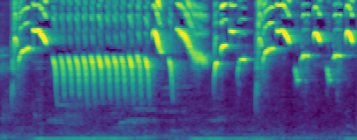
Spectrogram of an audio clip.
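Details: Canary with blackthroat-style fill-in singing: a steady, even, buzzy trill of about a dozen quick pulses, followed by high sliding whistles and sharp chirps.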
